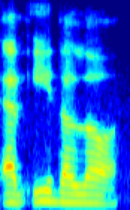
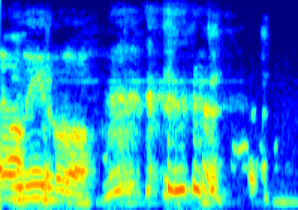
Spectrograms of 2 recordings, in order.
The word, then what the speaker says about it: El Idolo: And Andrade is Andrade el Idolo. It's Andrade el Idolo. It's Idolo. El Idolo. Oh my God, Phil! I'm gonna keep you guys on it. I love El Idolo.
